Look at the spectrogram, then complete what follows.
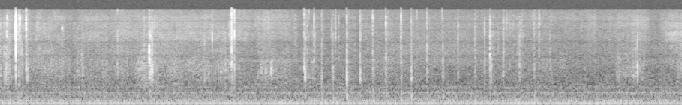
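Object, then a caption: Clear plastic card sleeve page holding cardboard cards. Fingertips and short nails of both hands tap and rub across an open binder page of clear plastic pocket sleeves holding cardboard hockey cards, the page lying flat on the binder. Soft, quick clicks and bright crinkles of the plastic are scattered over a steady low hum at a quiet level.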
